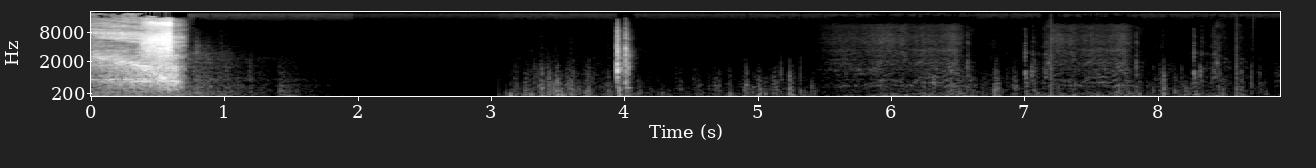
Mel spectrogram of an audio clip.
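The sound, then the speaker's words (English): Sound effect of a spaceship airlock opening: a loud hissing burst fades into silence, then a sustained rushing, windy roar begins, with a sharp bright hit early in the roar. “Open the airlock. Understood. Opening the airlock in 5, 4, 3, 2, 1.”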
